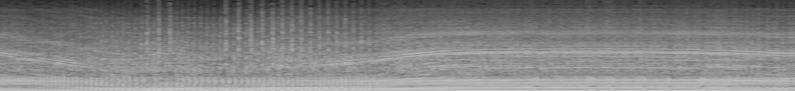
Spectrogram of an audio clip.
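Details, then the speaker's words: Craftsman riding mower engine after replacing completely clogged carburetor that caused surging: pitch swings briefly, then holds steady even beat with no hunting or surging; normal running. "so okay well it looks like it was the carburetor all along"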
